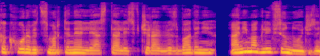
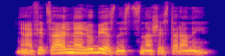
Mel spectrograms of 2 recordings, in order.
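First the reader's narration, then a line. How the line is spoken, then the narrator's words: Grumbling. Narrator (Russian): пробурчал ван Нистельрой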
